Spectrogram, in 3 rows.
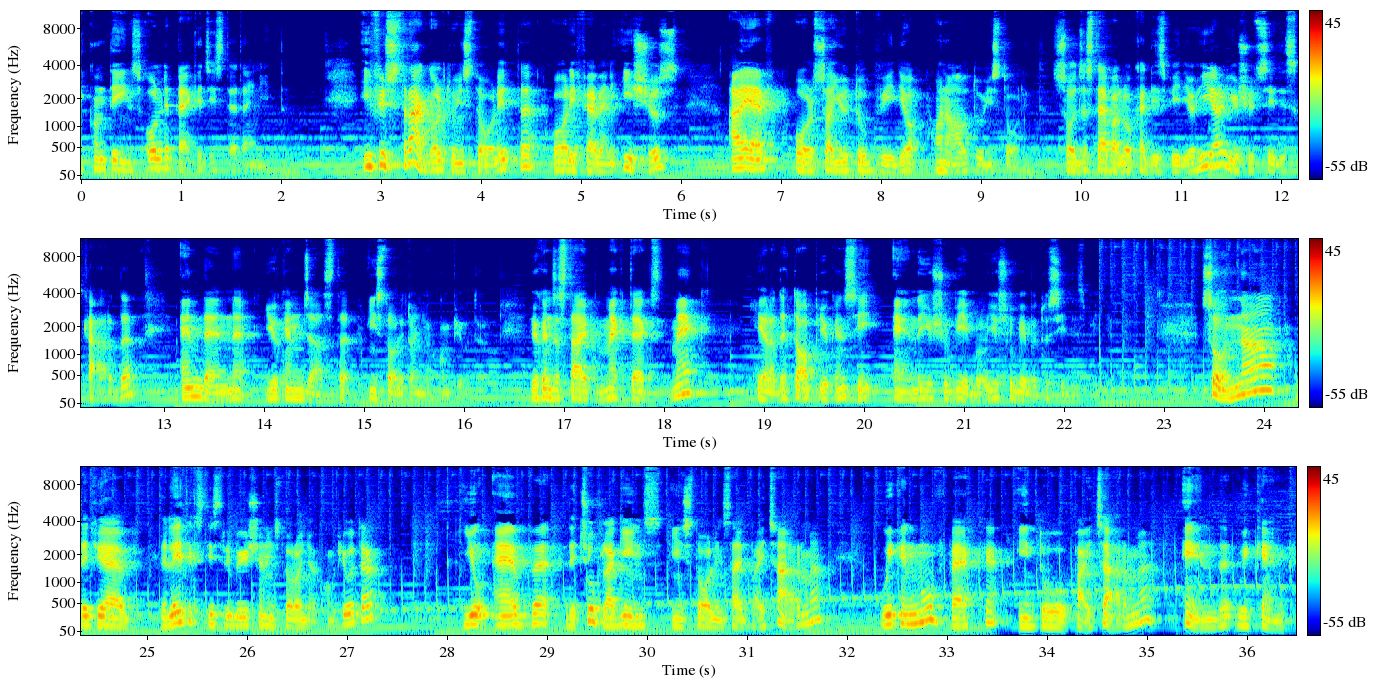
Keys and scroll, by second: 3.4 ctrl+Tab, 5.1 ctrl+Tab, 33.8 alt+Tab.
